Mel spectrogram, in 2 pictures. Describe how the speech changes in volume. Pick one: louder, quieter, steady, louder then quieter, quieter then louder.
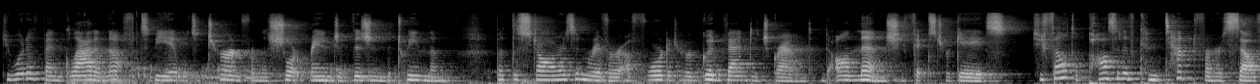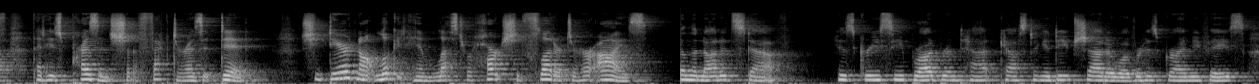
steady.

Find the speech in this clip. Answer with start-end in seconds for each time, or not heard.
0.1-25.1.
